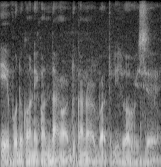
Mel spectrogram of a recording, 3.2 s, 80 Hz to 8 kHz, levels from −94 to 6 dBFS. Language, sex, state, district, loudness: Assamese, male, Assam, Sonitpur, -16 LUFS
